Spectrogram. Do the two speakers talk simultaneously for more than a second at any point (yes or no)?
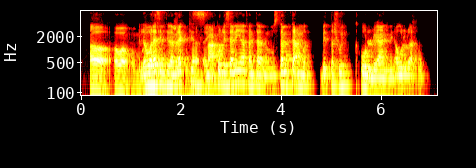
yes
